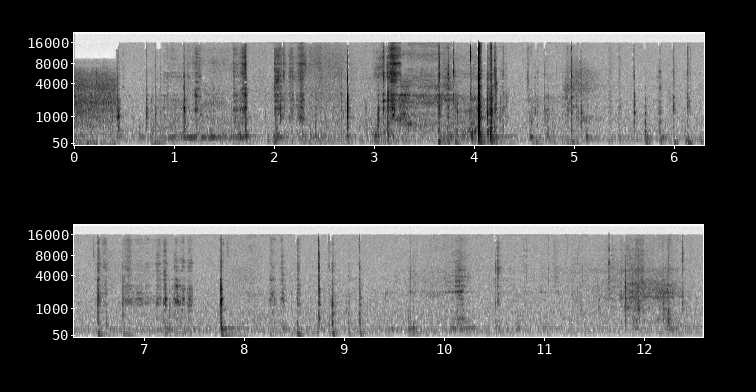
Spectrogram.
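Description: Close handling noise from a camera and gear: scattered scrapes, rustles and small clicks, with one sharp click about four seconds in.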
